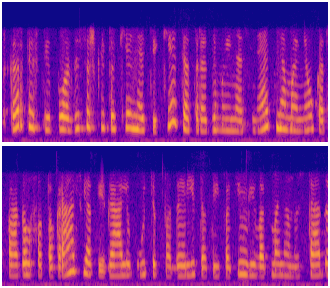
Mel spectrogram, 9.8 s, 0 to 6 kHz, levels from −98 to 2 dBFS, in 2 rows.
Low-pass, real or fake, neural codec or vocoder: 5.4 kHz; real; none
